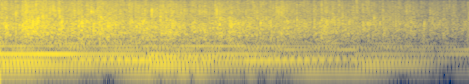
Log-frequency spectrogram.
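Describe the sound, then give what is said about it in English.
A church audience claps in agreement after a prayer, a dense, steady patter over sustained keyboard chords, the applause and music tapering off gradually toward the end. “Let's say amen and clap in agreement today, can we?”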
